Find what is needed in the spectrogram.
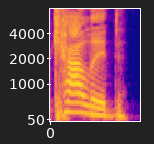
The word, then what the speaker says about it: Khaled: It's DJ Khaled.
